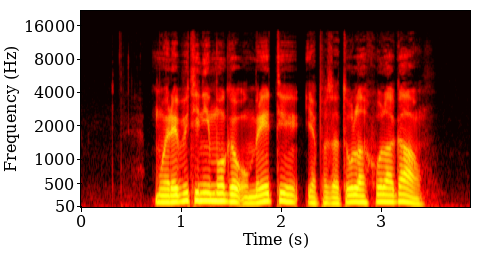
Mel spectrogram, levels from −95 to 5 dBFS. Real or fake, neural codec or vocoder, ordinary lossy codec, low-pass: fake; vocoder, 48 kHz, 128 mel bands, Vocos; none; 14.4 kHz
